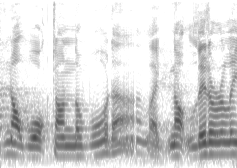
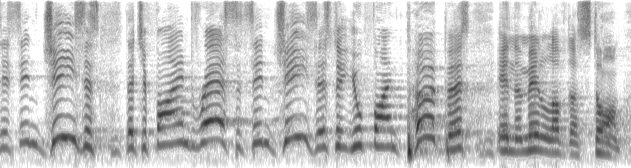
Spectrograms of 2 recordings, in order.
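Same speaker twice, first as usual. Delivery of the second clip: high, loud rousing preacher; full-force preaching; 7 semitones higher, 3 dB louder than usual. Acted. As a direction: drive each line home to the crowd.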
